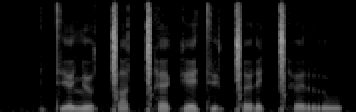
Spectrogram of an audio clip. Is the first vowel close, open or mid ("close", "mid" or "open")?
open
